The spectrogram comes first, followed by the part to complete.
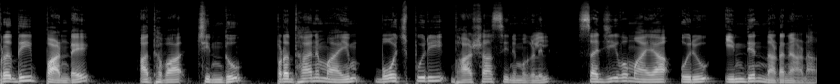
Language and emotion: Malayalam, neutral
